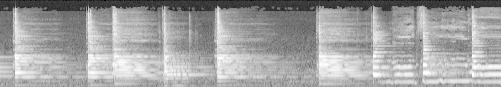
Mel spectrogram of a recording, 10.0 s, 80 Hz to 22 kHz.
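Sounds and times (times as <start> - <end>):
plucked string instrument notes: 0.0 - 10.0.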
